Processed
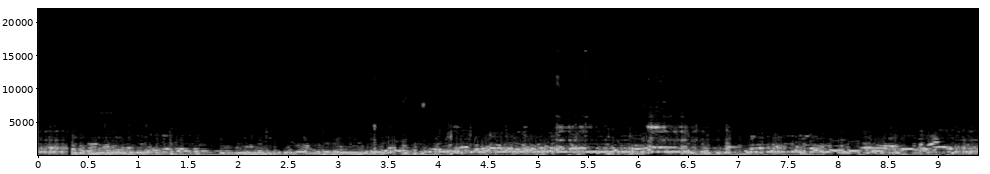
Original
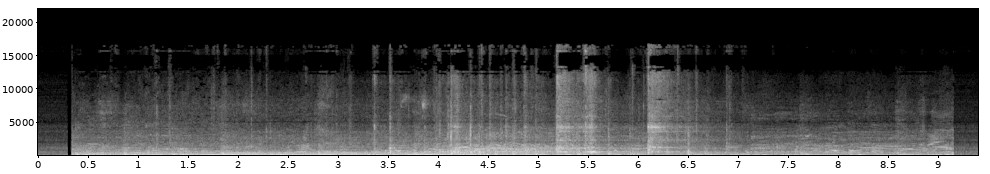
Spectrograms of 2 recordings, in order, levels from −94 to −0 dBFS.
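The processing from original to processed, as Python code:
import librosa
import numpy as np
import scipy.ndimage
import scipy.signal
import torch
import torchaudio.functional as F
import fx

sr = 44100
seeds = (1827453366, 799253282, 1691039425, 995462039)

y = fx.spec_expand(x, sr, power=3.2)
y = scipy.signal.sosfilt(scipy.signal.butter(4, 570.0, 'highpass', fs=sr, output='sos'), y)
y = fx.env_flatten(y, sr, amount_pct=100)
y = y * 10.0 ** (-9.0 / 20.0)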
